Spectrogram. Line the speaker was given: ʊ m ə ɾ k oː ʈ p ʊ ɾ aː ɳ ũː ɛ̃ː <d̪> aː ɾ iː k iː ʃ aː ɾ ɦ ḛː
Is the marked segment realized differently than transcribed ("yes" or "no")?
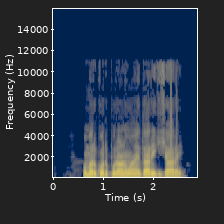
yes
